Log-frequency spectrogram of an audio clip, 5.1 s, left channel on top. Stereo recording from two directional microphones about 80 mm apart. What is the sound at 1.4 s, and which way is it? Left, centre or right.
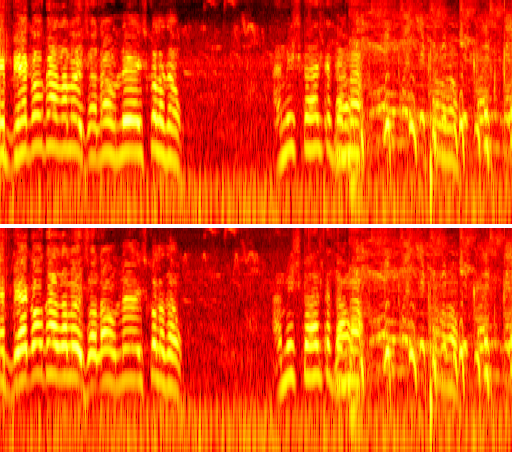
Speech, right.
